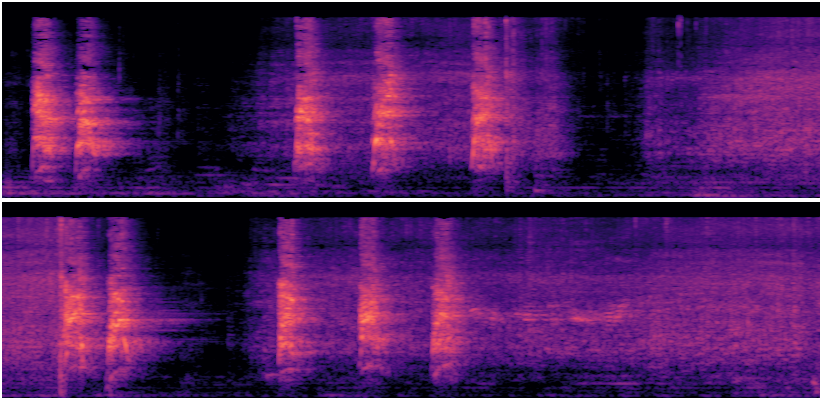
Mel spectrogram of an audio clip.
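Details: Maltese dog barking at a remote-control cop car it chases: quick doubled and tripled barks in bursts separated by pauses, with a steady hiss from the moving toy between bursts.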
